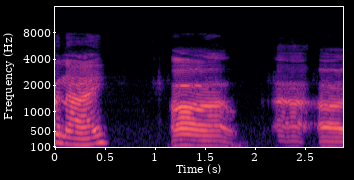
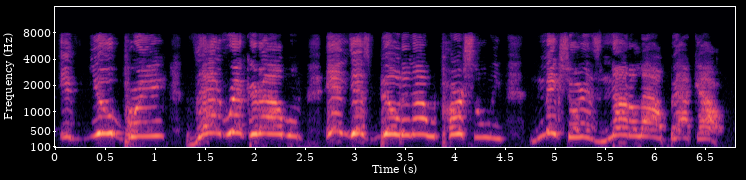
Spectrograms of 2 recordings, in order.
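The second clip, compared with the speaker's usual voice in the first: much higher, louder hammed-up yell; imitated shouting threat; 7 dB louder than usual. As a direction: threaten him like an outraged librarian. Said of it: "that's when she's like".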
